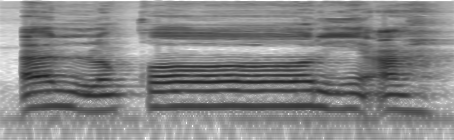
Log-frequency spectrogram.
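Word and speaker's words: القارعة: Maka ta marbutah ketika berhenti menjadi huruf ha. Menjadi bacanya al-qari'ah. Al-qari'ah. A ini tetap kita baca pendek dan ta marbutoh ini kita matikan. Yaitunya menjadi huruf H yang mati.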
